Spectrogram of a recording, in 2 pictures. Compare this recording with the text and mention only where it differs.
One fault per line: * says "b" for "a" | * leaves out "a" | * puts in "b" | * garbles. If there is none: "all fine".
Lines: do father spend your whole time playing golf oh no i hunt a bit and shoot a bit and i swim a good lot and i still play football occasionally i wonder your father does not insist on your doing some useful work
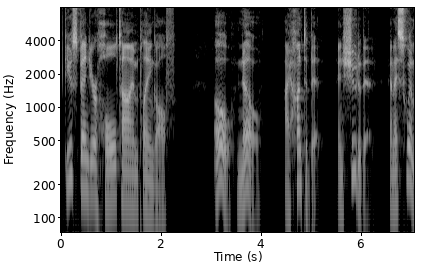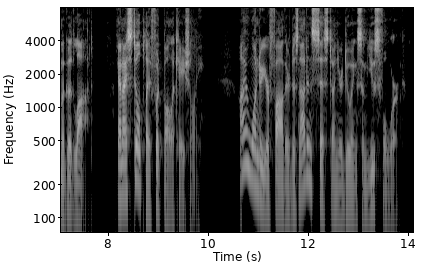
* says "you" for "father"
